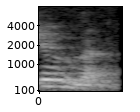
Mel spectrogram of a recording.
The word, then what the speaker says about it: Schindler: Magazine they would say Shindler rhymes with swindler and we are all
